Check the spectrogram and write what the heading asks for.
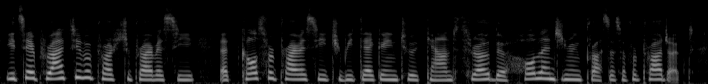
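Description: A woman hosting a podcast, reading a scripted introduction with measured, clear delivery. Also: on the high side, no room sound. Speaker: podcast host.

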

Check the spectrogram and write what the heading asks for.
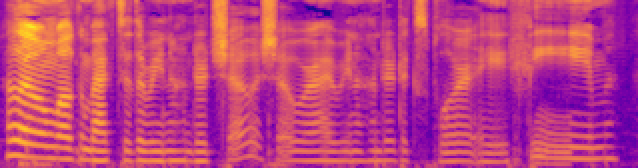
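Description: Chatty self-deprecating woman host, lower voice. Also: normal speed, vocal fry, music in the background. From Montreal, Canada. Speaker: podcast host. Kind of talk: solo podcast monologue. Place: bedroom at home.

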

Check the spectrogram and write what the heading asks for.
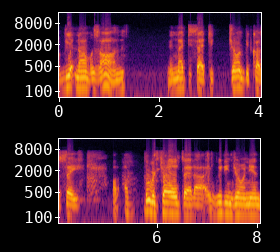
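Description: Older man, halting, dry-sounding voice. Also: medium pitch, no room sound, lo-fi sound. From Mexico. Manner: halting, with many restarts and fillers. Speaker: guest. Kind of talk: phone interview.

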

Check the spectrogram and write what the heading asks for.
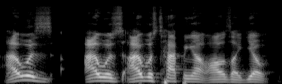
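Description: A man's voice: medium pitch, animated, fairly quick, sharp tone, no echo, clean studio sound. A man co-hosting a casual post-fight show, talking in a laid-back way with casual slang. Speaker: co-host.

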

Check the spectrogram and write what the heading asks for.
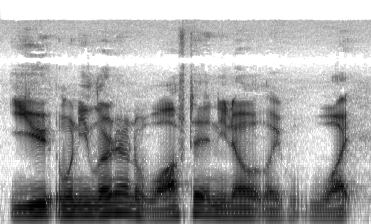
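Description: A man's voice: lowish voice, fairly quick, darkish tone, highs cut off. A young man co-hosting a casual podcast, talking in a laid-back, dry, matter-of-fact way. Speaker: podcast co-host. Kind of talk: casual chat.

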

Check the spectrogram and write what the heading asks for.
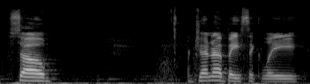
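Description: A speaker in casual chat among friends, tossing in teasing, quick interjections. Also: medium pitch, pushed and bright, smooth.

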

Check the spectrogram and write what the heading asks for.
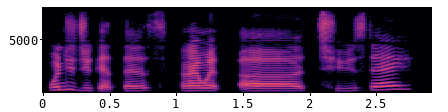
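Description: On the high side and at a moderate pace, this young American woman's voice has a clean tone and no echo. Co-hosting a podcast, she casually tells a story, animatedly performing the quotes and swearing often.

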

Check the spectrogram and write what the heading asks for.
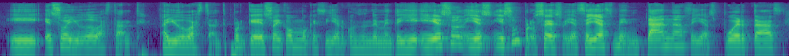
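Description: A young woman telling true ghost stories in casual podcast talk, acting out quoted lines with loud bursts and often restarting her sentences. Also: on the low side, fairly even intonation, moderate pace, hardly any pauses. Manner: frequent restarts, turns quiet and reflective. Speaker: podcast host. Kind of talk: casual storytelling.

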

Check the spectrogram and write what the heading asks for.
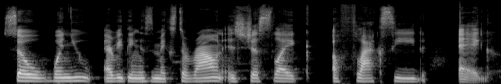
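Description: A woman chatting as a guest about home cooking, lively and quick, with many fillers and restarts. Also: low-pitched, no room sound, studio quality. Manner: animated, talks fast with restarts and fillers. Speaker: guest, vegan home cook. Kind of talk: casual interview chat.

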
